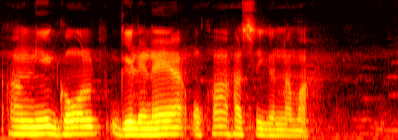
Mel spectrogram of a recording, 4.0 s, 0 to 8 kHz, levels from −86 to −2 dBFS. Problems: background conversations at intervals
